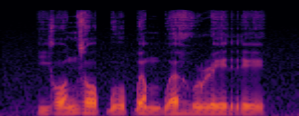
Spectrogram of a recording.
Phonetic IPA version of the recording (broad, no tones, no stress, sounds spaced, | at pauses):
j ɔ n z ɔ ɓ o ɓ ɐ m b ɐ ɦ u ɭ e r e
